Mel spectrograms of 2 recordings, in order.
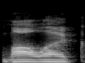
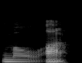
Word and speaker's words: Moloch: There was an ancient god, false god, mentioned in the Old Testament multiple times called Moloch. Some people call him Molech or um or Molek, but the general pronunciation is Moloch.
